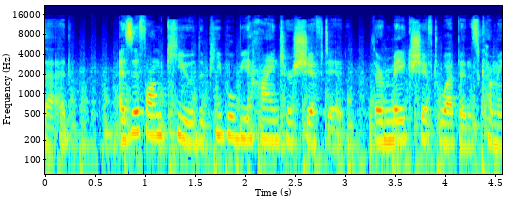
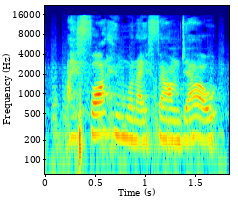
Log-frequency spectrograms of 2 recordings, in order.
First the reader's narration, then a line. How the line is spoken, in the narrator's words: insisted desperately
